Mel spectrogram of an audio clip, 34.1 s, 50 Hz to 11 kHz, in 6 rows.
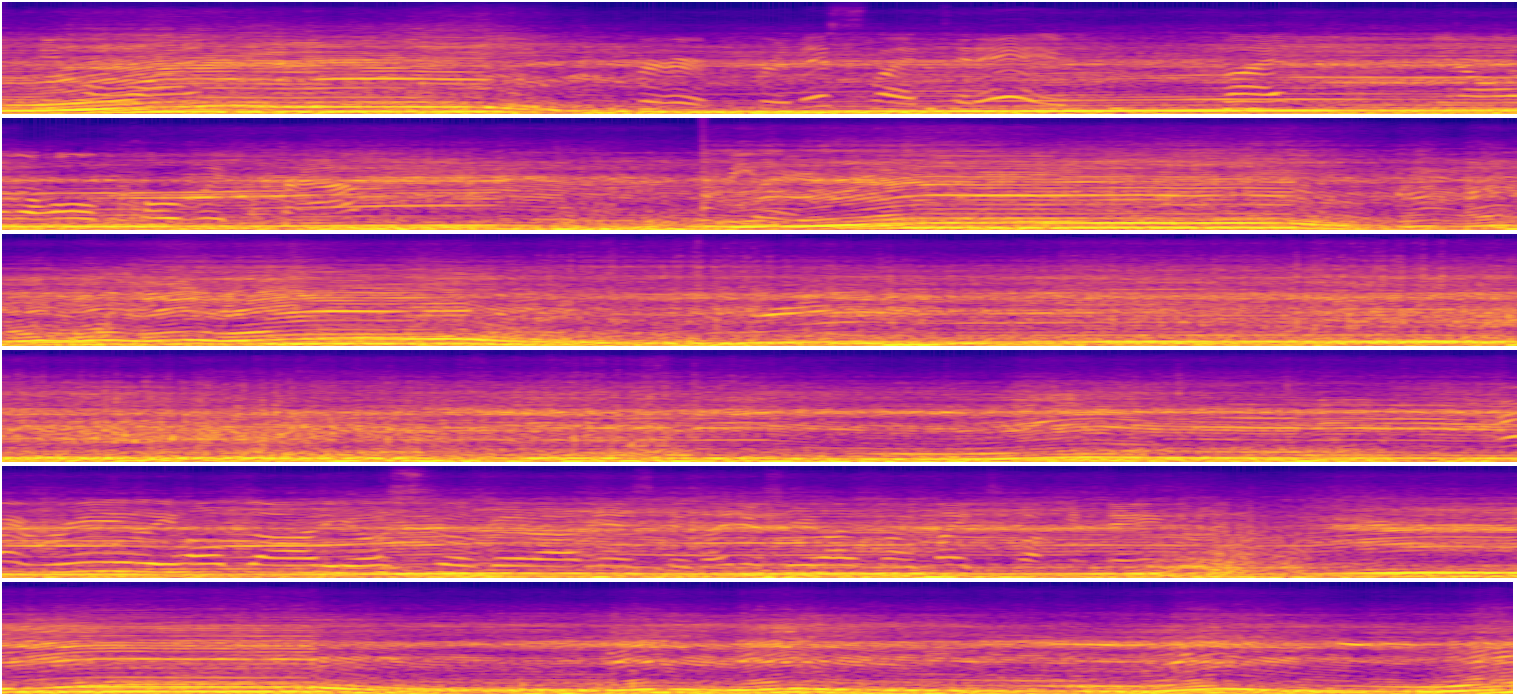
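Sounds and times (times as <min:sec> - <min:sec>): snowmobile engine revving: 0:00.0 - 0:34.0.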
